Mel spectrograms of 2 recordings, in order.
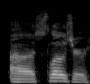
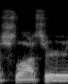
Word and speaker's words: Schlosser: Slosier, do you have a copy? Oh yeah, Schlosser is how you say it. You're close.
